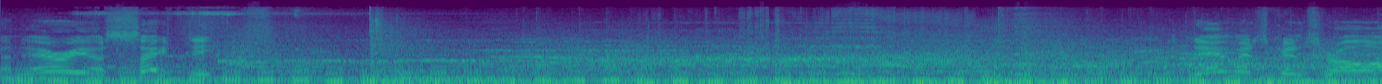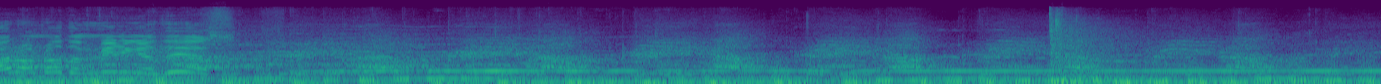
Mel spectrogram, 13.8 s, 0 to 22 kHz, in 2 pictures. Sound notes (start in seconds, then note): 1.7 crowd cheering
